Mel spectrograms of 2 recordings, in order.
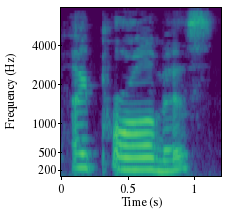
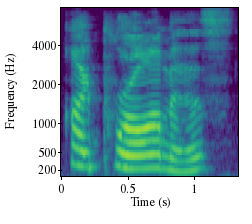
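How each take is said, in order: First: Slow, wimpy mock plea; a limp, drawn-out promise; pussified. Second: Pussified. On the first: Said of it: "that's how I read it". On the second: Retold or imitated. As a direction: make it sound weak and whiny. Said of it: "I love the way he says this. It's just so pussified". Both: Mocking how he types it, a slow whiny promise.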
